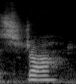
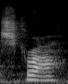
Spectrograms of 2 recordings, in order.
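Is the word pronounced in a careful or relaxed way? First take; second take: careful; relaxed. First: The word is said in a careful, standard way. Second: The word is said in a relaxed, casual way. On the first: This is how the speaker talks on camera. "instead of" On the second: This is how the speaker talks off camera. "more like relaxed with my voice"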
